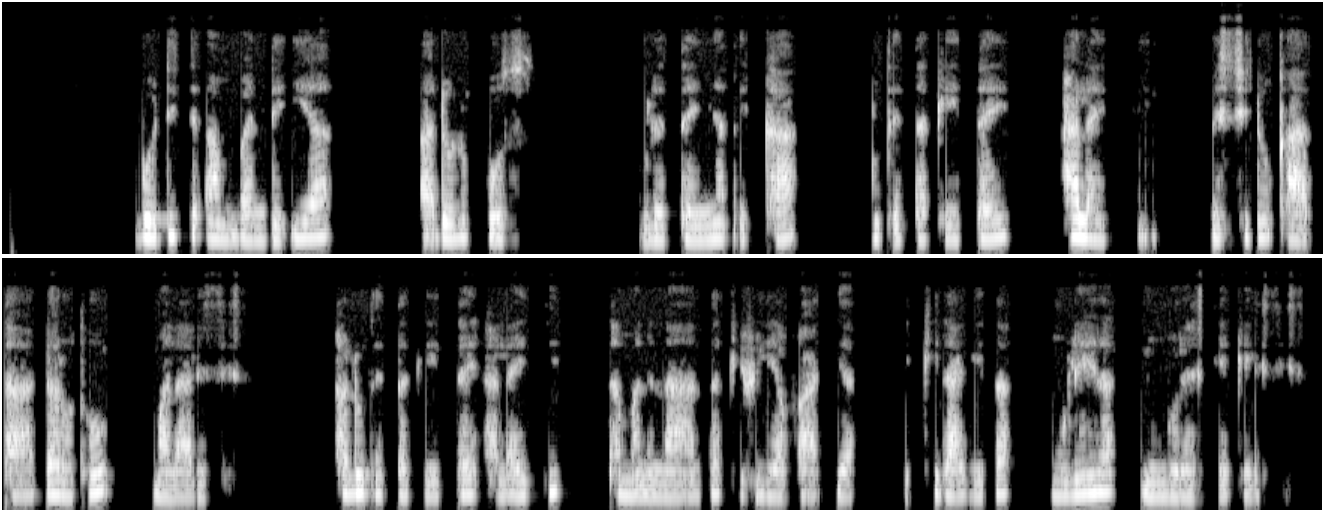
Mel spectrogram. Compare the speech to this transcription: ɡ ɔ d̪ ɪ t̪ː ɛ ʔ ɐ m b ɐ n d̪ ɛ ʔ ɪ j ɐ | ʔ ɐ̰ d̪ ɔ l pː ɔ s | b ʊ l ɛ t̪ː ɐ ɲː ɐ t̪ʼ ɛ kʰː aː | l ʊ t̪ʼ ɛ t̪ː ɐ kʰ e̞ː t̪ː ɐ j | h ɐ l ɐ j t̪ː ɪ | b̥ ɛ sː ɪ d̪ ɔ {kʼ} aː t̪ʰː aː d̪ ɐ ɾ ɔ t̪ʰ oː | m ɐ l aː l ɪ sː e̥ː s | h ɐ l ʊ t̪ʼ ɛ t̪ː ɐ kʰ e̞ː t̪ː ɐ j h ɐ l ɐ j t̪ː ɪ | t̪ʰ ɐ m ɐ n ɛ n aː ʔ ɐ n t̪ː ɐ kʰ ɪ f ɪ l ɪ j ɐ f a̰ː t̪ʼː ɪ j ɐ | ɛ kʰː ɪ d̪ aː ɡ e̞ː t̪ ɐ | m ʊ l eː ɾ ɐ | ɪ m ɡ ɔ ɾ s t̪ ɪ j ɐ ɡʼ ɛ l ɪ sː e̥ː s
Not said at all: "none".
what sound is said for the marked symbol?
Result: kʼ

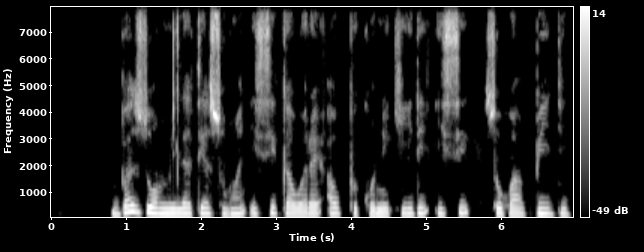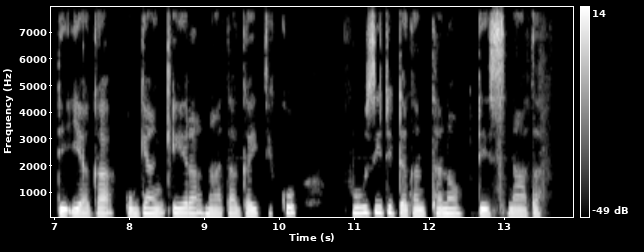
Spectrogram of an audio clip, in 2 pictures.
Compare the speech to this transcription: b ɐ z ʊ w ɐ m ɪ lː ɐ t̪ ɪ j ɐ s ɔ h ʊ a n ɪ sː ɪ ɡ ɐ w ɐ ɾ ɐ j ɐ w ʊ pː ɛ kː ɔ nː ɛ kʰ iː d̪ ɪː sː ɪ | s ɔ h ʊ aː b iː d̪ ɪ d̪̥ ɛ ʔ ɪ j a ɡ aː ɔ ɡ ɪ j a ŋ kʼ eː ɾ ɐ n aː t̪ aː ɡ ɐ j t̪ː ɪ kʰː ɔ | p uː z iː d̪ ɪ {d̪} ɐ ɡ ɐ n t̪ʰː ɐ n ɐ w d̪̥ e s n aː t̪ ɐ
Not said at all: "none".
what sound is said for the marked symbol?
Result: d̪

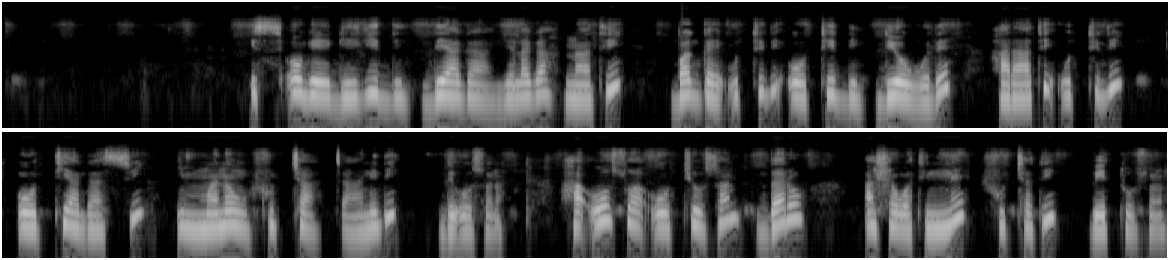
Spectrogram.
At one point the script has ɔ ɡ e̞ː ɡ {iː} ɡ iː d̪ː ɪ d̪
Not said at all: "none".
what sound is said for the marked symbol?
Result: iː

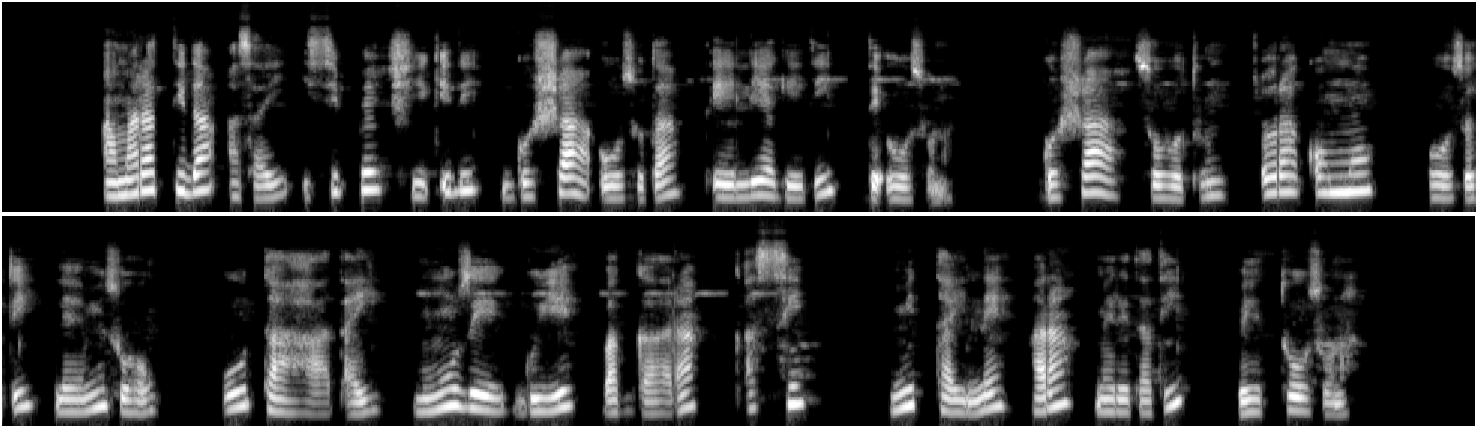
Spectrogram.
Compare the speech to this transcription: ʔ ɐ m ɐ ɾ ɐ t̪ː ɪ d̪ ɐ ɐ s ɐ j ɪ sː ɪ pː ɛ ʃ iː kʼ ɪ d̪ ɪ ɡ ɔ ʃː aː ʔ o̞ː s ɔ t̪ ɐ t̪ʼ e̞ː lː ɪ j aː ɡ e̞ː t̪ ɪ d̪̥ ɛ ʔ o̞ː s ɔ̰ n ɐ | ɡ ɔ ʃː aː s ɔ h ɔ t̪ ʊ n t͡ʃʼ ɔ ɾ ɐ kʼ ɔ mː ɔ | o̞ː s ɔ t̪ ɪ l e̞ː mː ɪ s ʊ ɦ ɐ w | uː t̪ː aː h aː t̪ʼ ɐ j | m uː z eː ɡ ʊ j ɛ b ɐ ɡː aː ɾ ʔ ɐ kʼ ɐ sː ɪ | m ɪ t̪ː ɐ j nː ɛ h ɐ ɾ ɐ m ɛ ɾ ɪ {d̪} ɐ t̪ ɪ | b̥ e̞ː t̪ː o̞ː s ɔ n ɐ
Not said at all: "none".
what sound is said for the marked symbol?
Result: t̪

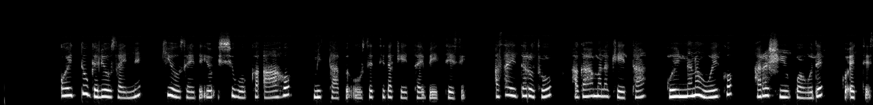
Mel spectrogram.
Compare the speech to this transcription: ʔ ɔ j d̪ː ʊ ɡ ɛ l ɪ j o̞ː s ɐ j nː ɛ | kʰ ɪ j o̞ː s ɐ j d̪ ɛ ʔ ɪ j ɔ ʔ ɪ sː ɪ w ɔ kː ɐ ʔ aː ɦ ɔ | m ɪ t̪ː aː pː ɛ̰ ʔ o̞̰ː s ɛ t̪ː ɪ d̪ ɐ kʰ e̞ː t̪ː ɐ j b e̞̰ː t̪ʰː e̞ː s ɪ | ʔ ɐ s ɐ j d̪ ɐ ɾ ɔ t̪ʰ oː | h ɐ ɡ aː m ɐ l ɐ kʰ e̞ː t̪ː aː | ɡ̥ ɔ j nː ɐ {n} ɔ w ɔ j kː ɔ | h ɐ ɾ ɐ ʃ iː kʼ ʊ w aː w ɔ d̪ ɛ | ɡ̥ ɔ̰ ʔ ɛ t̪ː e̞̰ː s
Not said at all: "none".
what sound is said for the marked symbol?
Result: n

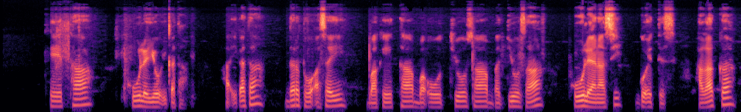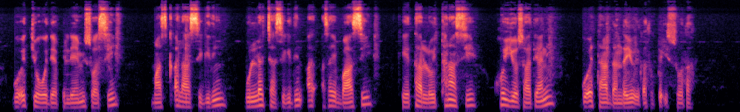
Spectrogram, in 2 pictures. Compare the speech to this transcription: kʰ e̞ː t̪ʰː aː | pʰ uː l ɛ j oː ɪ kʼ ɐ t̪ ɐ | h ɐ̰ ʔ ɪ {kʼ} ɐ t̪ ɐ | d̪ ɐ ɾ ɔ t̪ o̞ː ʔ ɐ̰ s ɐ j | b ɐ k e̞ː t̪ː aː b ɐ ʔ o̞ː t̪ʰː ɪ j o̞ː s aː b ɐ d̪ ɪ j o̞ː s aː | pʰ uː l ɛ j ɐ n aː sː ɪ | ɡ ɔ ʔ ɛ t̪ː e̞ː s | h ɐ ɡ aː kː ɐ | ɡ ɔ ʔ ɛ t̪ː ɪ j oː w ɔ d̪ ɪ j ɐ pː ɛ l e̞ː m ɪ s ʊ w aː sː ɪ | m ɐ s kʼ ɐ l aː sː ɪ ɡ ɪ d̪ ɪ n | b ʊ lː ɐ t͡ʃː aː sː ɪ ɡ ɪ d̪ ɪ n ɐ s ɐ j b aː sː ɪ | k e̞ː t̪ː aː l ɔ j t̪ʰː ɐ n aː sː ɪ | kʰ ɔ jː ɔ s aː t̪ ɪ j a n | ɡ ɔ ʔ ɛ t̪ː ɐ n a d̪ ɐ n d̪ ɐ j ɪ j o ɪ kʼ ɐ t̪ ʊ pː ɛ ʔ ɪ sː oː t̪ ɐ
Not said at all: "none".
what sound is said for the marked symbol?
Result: kʼ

